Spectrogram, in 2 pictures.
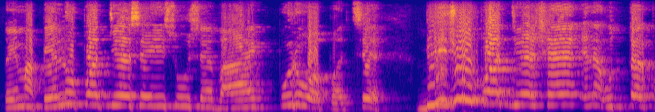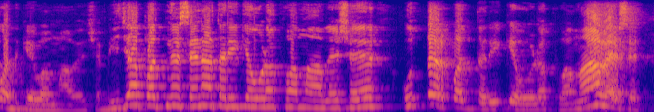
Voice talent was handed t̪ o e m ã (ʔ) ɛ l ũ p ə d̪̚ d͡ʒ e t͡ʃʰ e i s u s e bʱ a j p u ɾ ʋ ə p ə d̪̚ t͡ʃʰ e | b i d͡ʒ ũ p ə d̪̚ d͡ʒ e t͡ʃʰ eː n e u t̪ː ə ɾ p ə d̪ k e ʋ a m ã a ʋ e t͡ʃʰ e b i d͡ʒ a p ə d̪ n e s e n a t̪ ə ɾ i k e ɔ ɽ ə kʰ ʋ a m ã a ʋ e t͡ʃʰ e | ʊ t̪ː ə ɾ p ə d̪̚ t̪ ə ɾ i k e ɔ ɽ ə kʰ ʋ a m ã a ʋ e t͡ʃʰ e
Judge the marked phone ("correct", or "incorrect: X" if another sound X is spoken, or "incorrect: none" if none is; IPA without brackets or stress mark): incorrect: p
